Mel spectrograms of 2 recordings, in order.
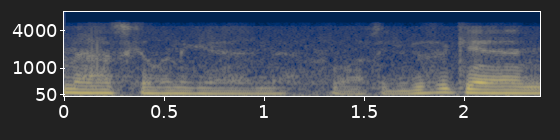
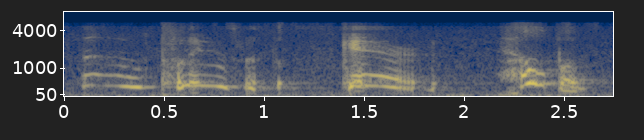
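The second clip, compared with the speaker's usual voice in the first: very high squeaky mock panic; mocking scared police; 5 dB louder, slower than usual. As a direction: squeal like terrified cops. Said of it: "This is the police, right?".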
